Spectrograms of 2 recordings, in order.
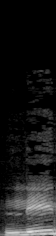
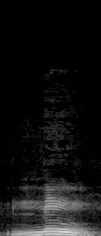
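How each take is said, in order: First: ले said with a plain oral e, no nasal; ले without nasal. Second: लें said with a nasalised final vowel, lẽ; लें with nasal e; nasal ending. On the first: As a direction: say ले flat with no nasal sound, as the wrong form. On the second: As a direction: bring the nasal back onto लें. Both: Shown as a demonstration. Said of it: "ले नहीं".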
